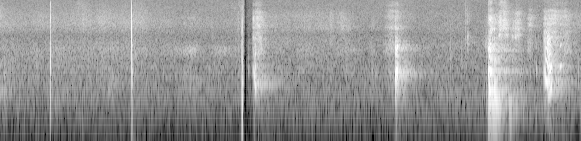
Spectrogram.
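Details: Several brief, sharp hiccups, about six in six seconds, with some softer vocal sounds toward the end, from a baby being burped.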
